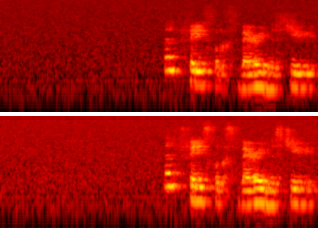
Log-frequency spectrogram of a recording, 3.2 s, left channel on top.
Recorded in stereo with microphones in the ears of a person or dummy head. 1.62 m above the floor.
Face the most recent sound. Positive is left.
turn(degrees=5)  # may be behind; listen again after turning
